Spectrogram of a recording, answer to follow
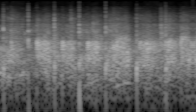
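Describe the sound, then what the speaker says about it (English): An audience at an academic colloquium on the Carlisle Indian School and Canadian residential schools gives a round of applause for Professor Kat Griffin, steady moderate clapping with a few sharp individual claps standing out. "Can we give a round of applause to Professor Kat Griffin for all of her work so far this year on the colloquium?"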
